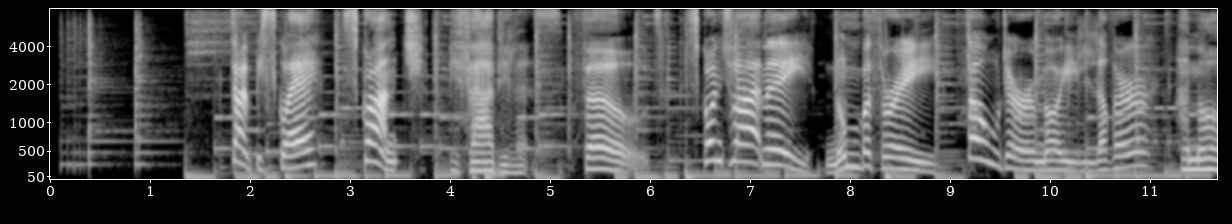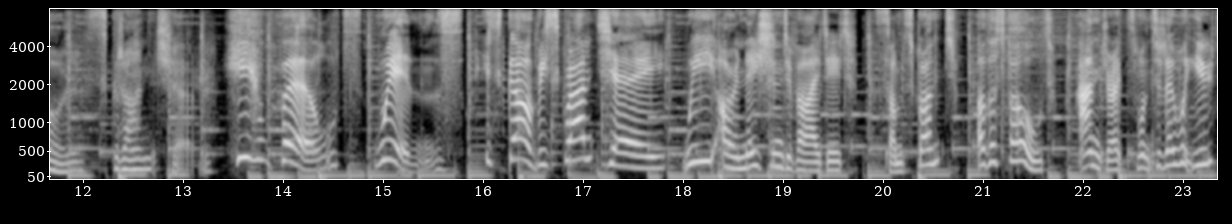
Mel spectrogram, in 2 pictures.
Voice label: English Character Commercial

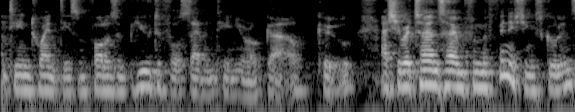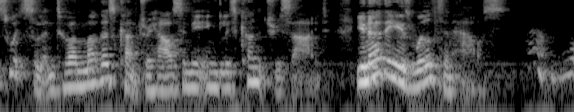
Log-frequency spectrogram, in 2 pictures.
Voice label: RP Heightened

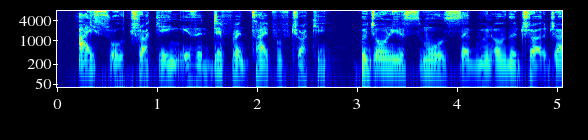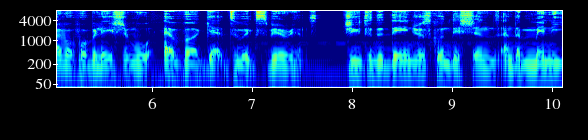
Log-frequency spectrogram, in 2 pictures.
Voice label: Documentary

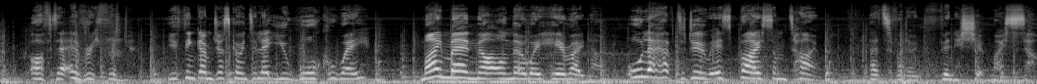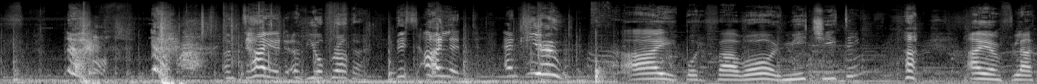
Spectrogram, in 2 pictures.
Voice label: Animation, Swedish

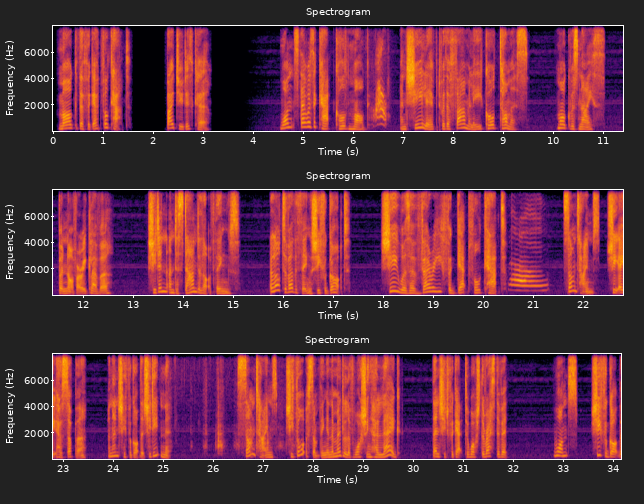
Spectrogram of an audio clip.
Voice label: childrens audiobook

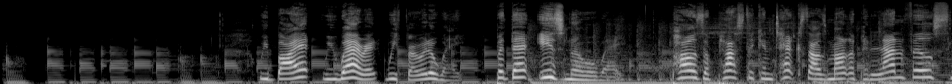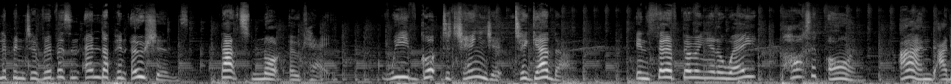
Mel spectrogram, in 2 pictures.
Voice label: Narration; Adidas

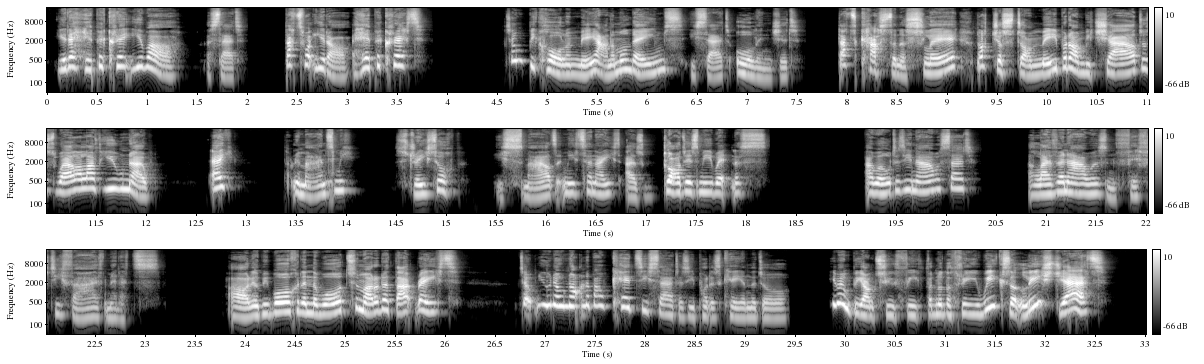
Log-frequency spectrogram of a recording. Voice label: infomercials, voiceover

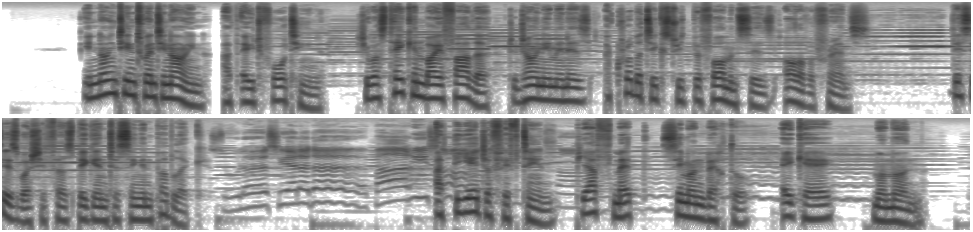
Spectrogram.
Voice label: Soft French Accent English Documentary

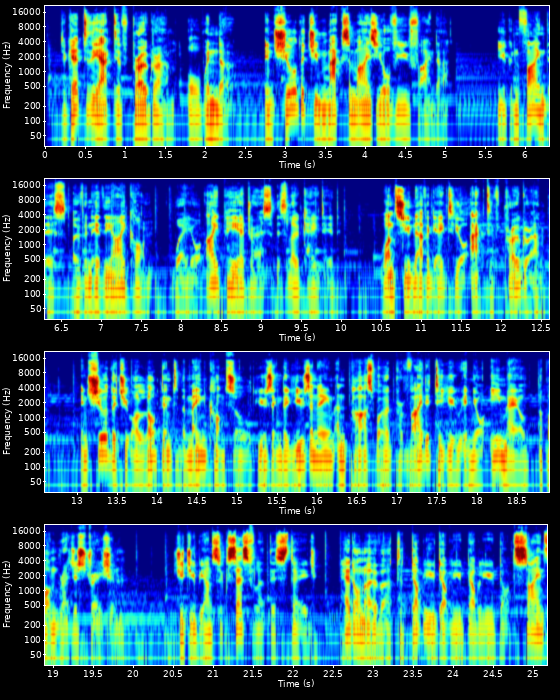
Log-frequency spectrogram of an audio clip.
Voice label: Corporate

